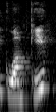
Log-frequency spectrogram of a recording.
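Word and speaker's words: gołąbki: a Polish food today is going to be guam key it isn't that spelled like that but it is pronounced like that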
